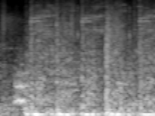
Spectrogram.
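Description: Short dog barks and yips from the Enter the Gungeon video game, a few quick bursts over steady game music and effects.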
